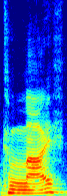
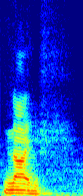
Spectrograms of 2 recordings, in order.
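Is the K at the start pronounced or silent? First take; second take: pronounced; silent. First: The K at the start is pronounced. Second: The K at the start is silent. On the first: The speaker calls it wrong. "Bukan knife" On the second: The speaker calls it right. "tapi knife"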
